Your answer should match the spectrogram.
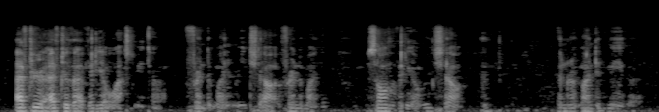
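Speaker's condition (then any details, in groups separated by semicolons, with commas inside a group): Cerebral palsy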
